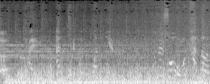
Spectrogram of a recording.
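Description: Wind buffeting the microphone: a steady low rumble under a man's speech.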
